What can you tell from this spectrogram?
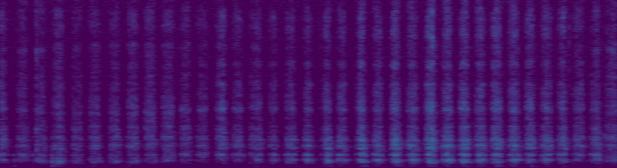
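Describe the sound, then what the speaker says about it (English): Uneven frets on a G&L Legacy guitar are leveled with a fret file, giving steady rhythmic rasping strokes back and forth at close range, growing slightly louder, with no talk. "you just put that dude on there, and you just start filing."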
